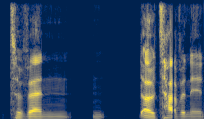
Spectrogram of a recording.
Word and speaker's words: Tavernier: Ian White, I don't know what that was you just said, but his name is pronounced Tavernier, not what you said.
